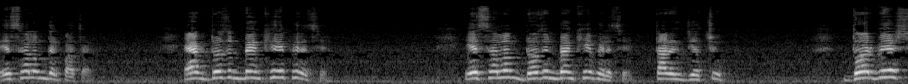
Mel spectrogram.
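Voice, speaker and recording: Woman ranting politics in a high voice, rattles off long lists, drops english phrases in. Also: fairly bright tone, rough recording. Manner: rhetorical, piles up long lists of short phrases; slips English phrases into her talk. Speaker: political commentator. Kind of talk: impassioned political commentary monologue.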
